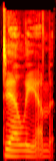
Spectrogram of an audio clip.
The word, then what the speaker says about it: Bdellium: It's pronounced Delium. The B is silent.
